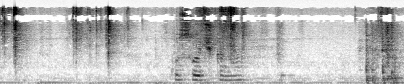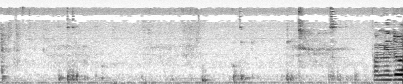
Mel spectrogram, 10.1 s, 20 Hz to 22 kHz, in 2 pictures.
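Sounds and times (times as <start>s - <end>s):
lettuce leaves tearing: 0.0s - 3.4s
steady low hum: 0.0s - 10.0s.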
